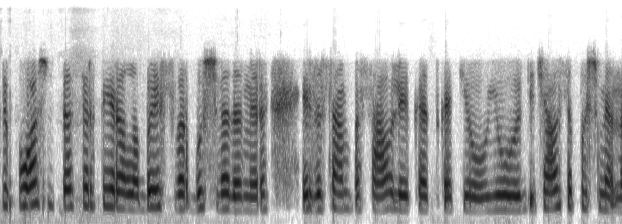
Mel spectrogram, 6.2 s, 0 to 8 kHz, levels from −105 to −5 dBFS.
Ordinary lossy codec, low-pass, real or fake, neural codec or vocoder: Opus, 64 kbps; 7.2 kHz; real; none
